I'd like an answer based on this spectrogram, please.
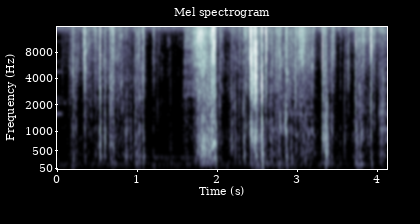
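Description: Packing tape on a cardboard shipping box being slit and torn, and the cardboard flaps pulled open: a run of irregular rips and crinkles, loudest about two and a half seconds in.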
